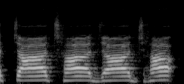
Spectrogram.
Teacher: यह तालु से बोला जाता है। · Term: चा वर्ग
